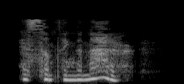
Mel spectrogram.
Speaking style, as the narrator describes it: I whispered to Hamilton

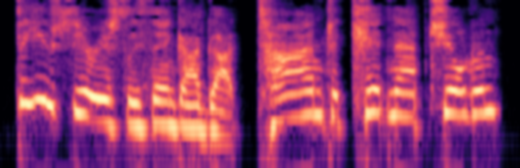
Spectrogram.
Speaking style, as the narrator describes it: I snapped

